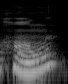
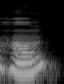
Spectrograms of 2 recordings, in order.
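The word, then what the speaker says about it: Hum: The third syllable down is a blue hung, or H-U-M, home.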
